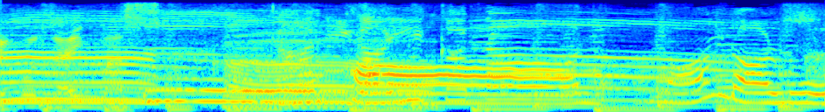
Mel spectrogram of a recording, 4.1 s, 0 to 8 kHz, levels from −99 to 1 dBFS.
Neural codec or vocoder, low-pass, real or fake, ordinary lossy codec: none; 7.2 kHz; real; none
